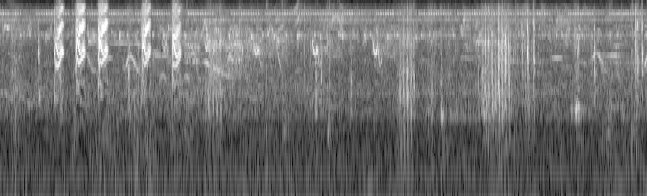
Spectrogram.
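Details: A captive chestnut-bellied seed finch (curió) fights hard with a brown-plumaged rival before it is nearly caught. It gives a burst of five loud, sharp whistled notes, then softer scattered chips, over a steady high insect hiss.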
